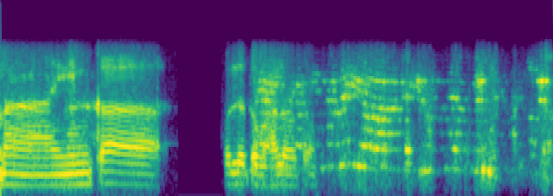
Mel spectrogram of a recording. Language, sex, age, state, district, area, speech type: Bengali, male, 30-45, West Bengal, Darjeeling, rural, conversation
